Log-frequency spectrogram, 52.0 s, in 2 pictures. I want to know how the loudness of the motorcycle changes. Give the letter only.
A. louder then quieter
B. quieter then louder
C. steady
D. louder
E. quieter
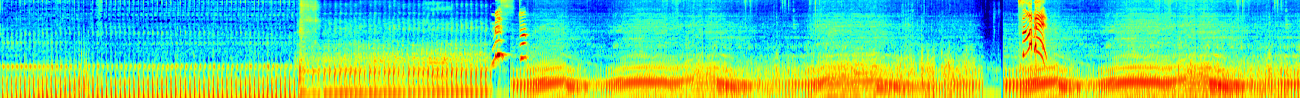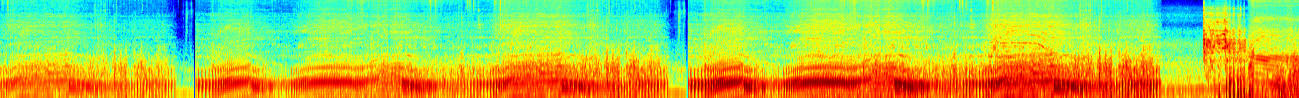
D.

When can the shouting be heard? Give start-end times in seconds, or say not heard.
9.8-10.6, 20.4-20.9, 45.8-46.9.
